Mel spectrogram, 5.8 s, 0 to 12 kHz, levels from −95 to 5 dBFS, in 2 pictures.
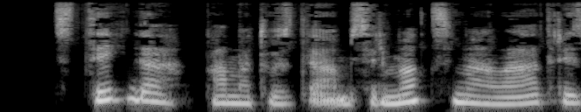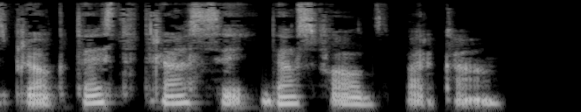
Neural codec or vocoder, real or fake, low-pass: none; real; 10.8 kHz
